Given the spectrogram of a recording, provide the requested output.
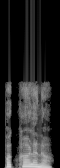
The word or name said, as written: ಪಕ್ಖಾಳನ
